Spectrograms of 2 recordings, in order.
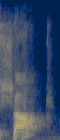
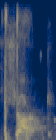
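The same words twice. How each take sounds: First: It is said Australian-style with no R sound. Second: It is said with an R sound after the vowel.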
